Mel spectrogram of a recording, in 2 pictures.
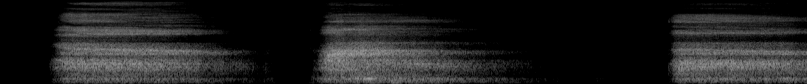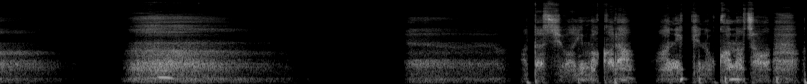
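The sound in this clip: Slow, deep breaths drawn softly and close. About four long airy inhales and exhales are separated by pauses, followed by shorter, choppier breathy sounds near the end.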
